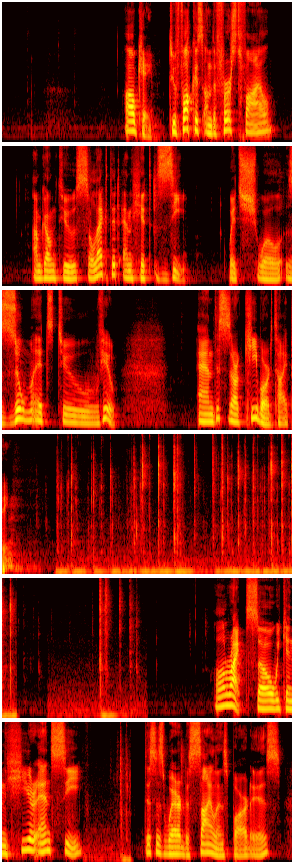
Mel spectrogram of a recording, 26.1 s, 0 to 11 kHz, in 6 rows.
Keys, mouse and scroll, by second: 4.8-6.8 drag, 6.8 z, 12.0 click, 12.5 click, 13.1 click, 13.7 space, 17.5 space, 17.8-18.8 drag, 18.0 space, 19.5 space, 21.7 click, 22.0 ctrl+scroll up 1, 22.7 click, 22.8 space, 23.3-25.6 drag, 23.6 space, 24.6 s.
